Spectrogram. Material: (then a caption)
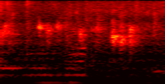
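Fried batter. Batter-fried jackfruit pakoras, fried on both sides, are lifted out of hot oil into a vessel with a quick series of five light, bright crackling clicks over a faint sizzle. The crisp, dry sound shows the pakoras have turned out very crispy, soft inside and crunchy outside.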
